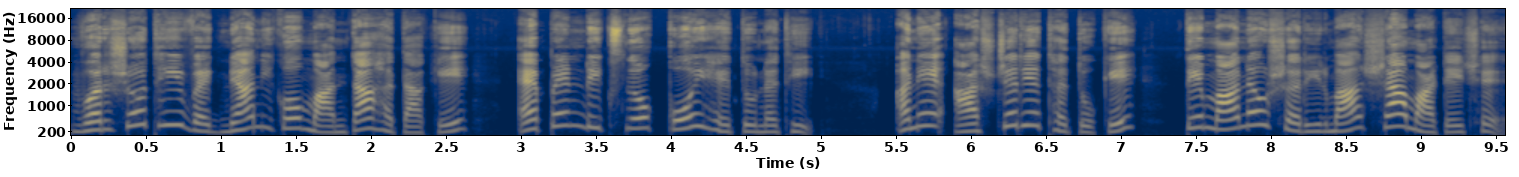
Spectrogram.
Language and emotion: Gujarati, neutral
